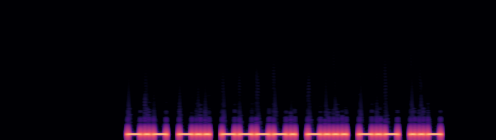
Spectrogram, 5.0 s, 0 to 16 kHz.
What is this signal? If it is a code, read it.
Morse code, heard as a keyed tone, about 28 wpm, 700 Hz. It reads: KD9BKU
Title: USA Call Signs Repeated 2x 28wpm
